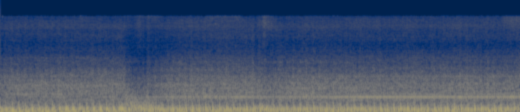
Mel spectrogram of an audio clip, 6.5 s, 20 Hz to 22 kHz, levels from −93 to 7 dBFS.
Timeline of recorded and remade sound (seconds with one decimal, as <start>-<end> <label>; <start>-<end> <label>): 0.0-1.5 recorded; 1.5-2.1 remade; 2.1-6.5 recorded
